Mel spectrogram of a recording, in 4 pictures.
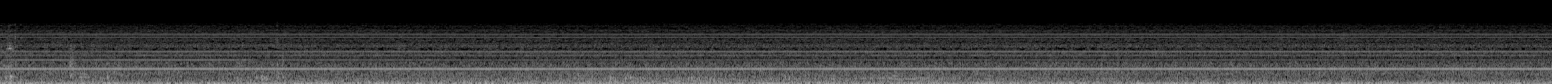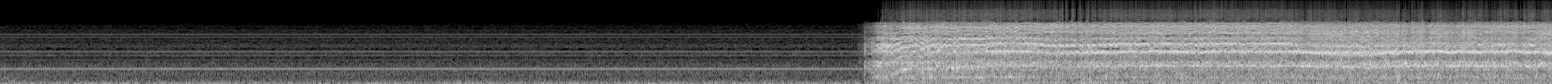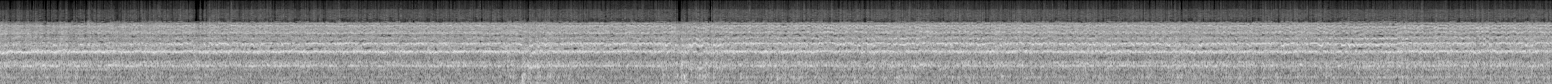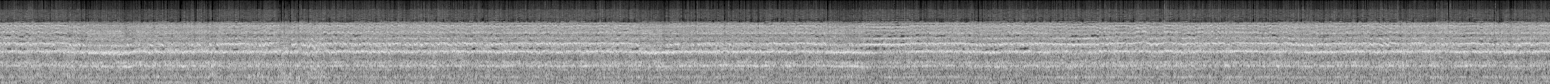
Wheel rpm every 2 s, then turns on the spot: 0, 0, 0, 0, 0, 0, 0, 0, 0, 0, 0, 0, 140, 220, 220, 230, 230, 230, 230, 230, 230, 230, 230, 230, 230, 240, 230, 230, 230, 230, 230.
none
